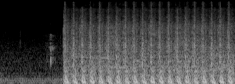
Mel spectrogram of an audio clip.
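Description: Automatic weapon in Far Cry firing a rapid, loud, evenly spaced burst that starts abruptly after a brief quiet moment and continues without pause.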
